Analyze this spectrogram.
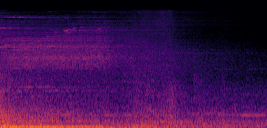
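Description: A triumphant game fanfare plays and slowly fades.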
